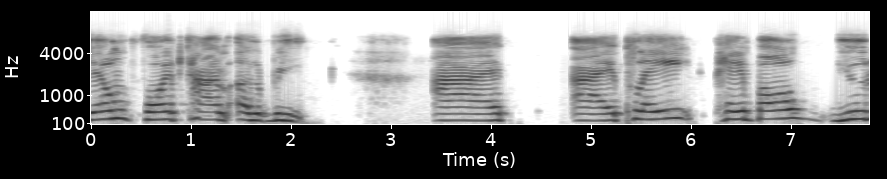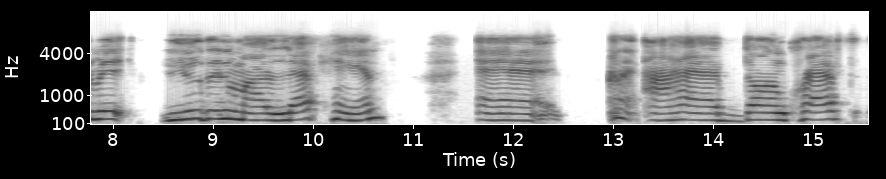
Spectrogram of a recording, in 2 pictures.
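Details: Aphasia after stroke in a 47-year-old woman, a nurse whose stroke in February 2019 struck suddenly at work and left her unable to speak; recorded in June 2021, about two years after onset.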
